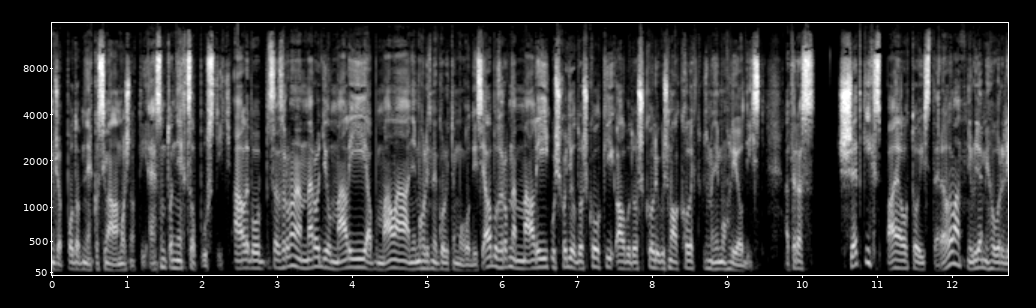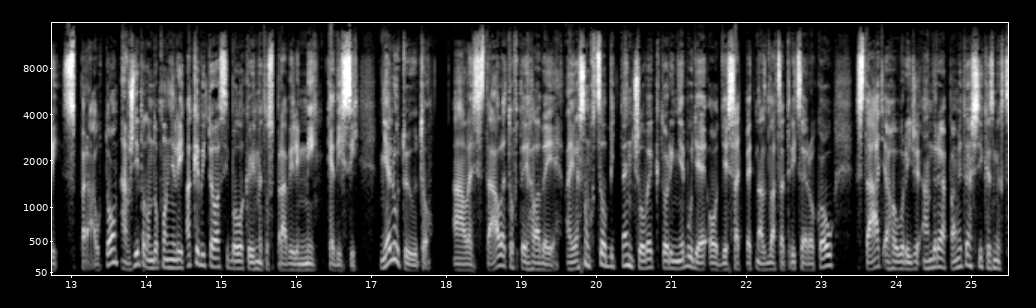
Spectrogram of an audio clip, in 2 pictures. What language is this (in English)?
Slovak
